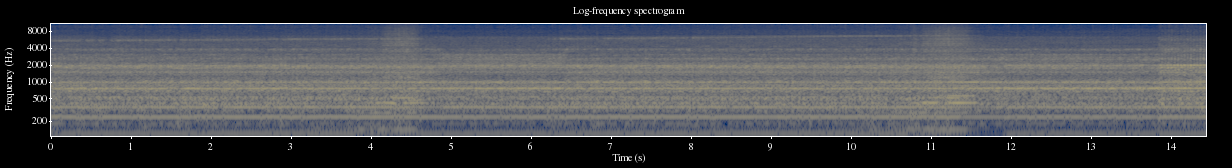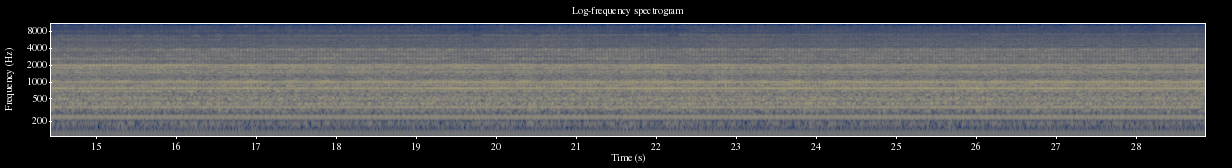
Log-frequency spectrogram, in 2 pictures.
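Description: Mini lathe running at steady speed, its motor and gearing giving a steady whine while the tool turns a taper on a brass oiler tip. The sound gets a little louder about halfway through, with two brief faint noises before that.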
